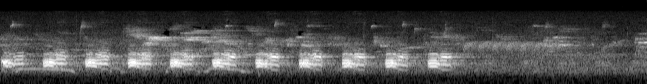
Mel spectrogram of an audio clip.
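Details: An Elegant Trogon on the Carrie Nation trail at the end of White House Canyon Road, Madera Canyon, southeastern Arizona, gives about eleven hoarse, croaking notes, roughly two per second. Faint higher chirps from other birds sound behind it.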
